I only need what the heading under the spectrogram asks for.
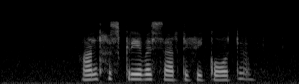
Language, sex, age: Afrikaans, female, 20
